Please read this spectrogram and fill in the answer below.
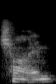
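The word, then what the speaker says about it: QIIME: like the one I mentioned here which is pronounced chime chime 2 have come out and really taken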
